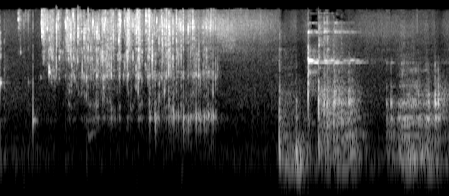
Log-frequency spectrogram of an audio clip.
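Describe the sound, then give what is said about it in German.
Glasses clink in a toast: a sharp glassy clink rings out near the middle, leaving a brief bright tone, surrounded by splashy, pouring sounds of pét-nat wine. No one speaks. “Prost.”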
